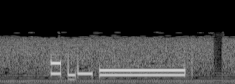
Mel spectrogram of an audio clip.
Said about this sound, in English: make sure you wait for the four beeps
